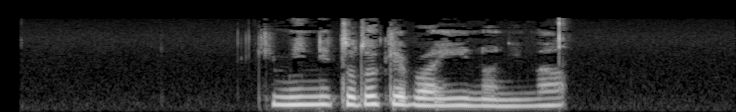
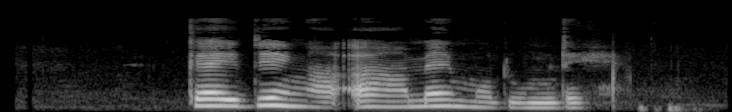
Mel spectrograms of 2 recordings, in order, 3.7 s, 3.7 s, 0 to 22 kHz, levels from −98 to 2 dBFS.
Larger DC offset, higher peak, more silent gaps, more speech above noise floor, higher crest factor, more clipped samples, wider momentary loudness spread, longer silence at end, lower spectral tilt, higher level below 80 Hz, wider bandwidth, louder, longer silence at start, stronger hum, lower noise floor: neither; first, 0 dBFS vs -10 dBFS; neither; first, 49 dB vs 43 dB; about the same, 22 dB vs 18 dB; neither; second, 11 LU vs 14 LU; first, 0.85 s vs 0.25 s; second, -3.5 dB/octave vs -7.5 dB/octave; about the same, -76 dBFS vs -72 dBFS; about the same, 11.5 kHz vs 11 kHz; first, -21 LUFS vs -27 LUFS; first, 1.3 s vs 0.95 s; neither; about the same, -68 dBFS vs -70 dBFS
